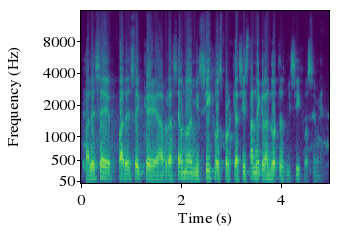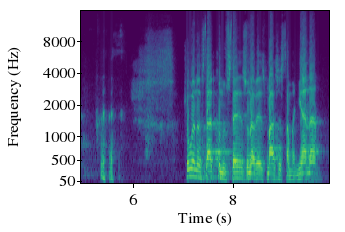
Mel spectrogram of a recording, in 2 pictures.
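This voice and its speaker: Low-voiced pastor joking with his church. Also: a little slow. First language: Spanish. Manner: relaxed, chatty and joking with the congregation. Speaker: guest pastor. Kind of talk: sermon opening. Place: church sanctuary.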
